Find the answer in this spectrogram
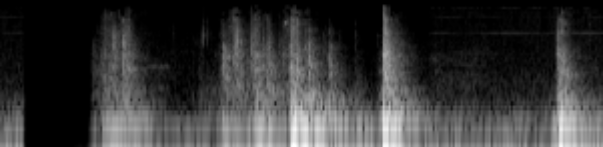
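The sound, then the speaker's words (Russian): A door locked from the outside is tried several times, giving a series of dull thunks and rattles as the handle is pulled and the door knocks against its frame, fairly loud, with no voices. “Но дверь почему-то не открывалась, как будто была заперта снаружи.”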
